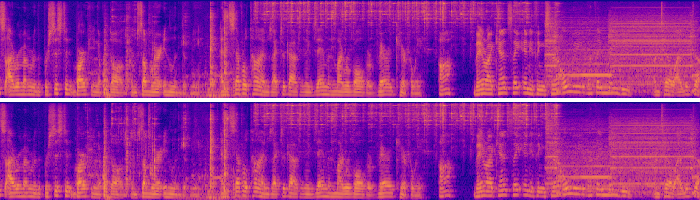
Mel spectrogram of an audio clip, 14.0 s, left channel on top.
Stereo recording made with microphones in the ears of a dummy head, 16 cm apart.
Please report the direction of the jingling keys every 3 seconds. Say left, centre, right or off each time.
right, centre, left, right, off.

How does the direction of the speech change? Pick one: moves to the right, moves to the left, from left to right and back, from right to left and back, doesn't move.
doesn't move.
